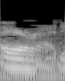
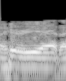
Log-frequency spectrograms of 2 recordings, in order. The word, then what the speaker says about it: Ararat: Mount Ararat, I guess, is how you pronounce it. And it's spelled A-R-A-R-A-T. A-R-A-R-A-T.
